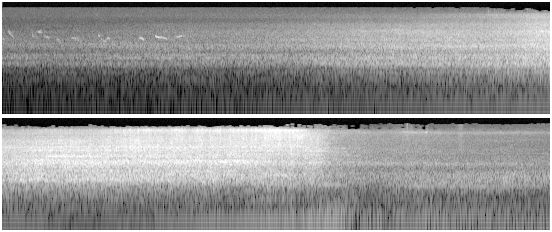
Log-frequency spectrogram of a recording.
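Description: Two-car regional passenger train passing at speed: the rush of its wheels on the rails builds over several seconds, is loudest as it goes by, and drops off sharply as the last car passes, leaving a low hum. A few bird chirps sound near the start.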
